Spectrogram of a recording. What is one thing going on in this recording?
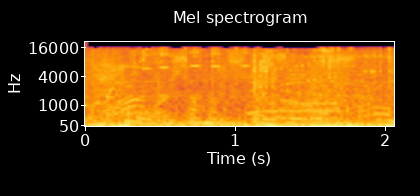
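A laser beam hums and crackles.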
